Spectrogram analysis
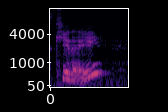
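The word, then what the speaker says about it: きれい: And so how we pronounce ki re I, yeah, kirei, kirei.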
